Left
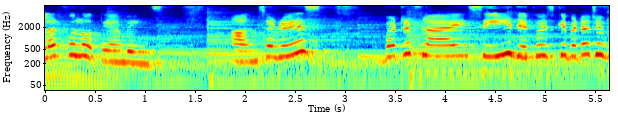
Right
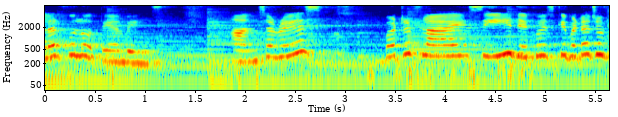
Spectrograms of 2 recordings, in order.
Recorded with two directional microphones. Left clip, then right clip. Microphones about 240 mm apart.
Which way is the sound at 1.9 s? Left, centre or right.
Centre.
